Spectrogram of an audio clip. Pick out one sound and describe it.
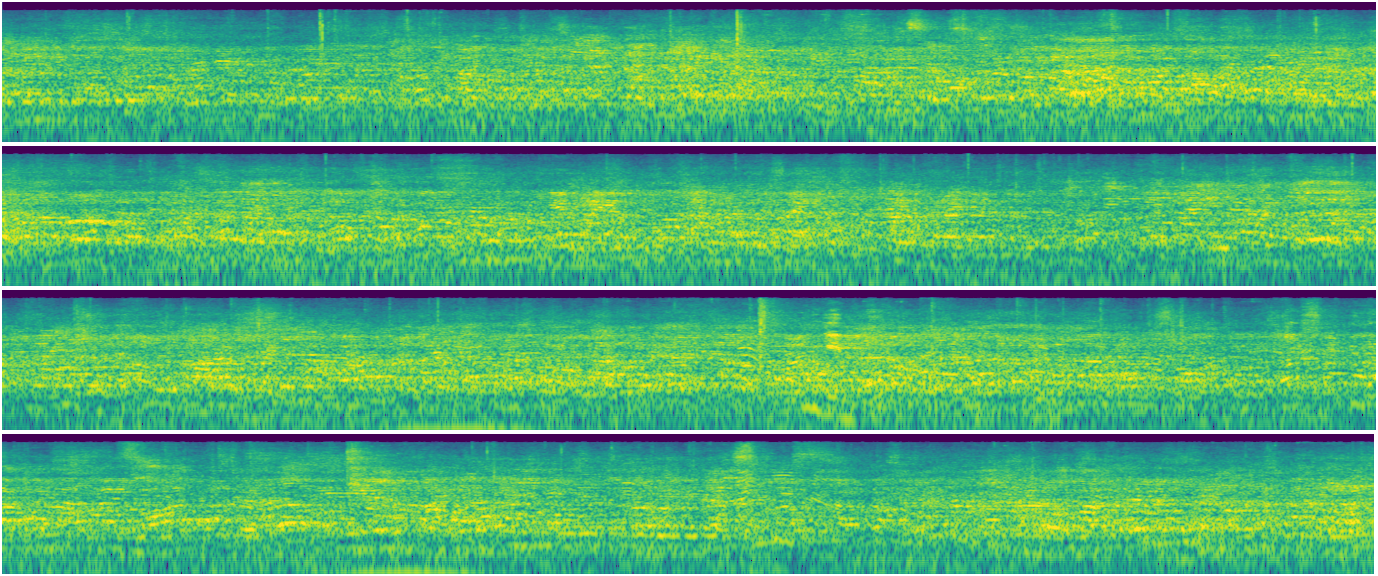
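Playing cards shuffle and riffle in hands.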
